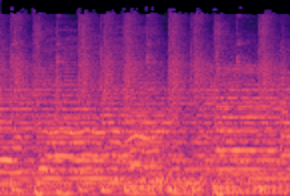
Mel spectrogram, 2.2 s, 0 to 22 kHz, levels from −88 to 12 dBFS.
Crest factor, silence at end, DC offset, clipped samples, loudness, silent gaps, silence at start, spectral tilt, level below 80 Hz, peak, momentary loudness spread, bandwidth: 10 dB; 0 s; under 0.1%; under 0.1%; -11 LUFS; none; 0 s; -4.5 dB/octave; -24 dBFS; 0 dBFS; 2 LU; 19 kHz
